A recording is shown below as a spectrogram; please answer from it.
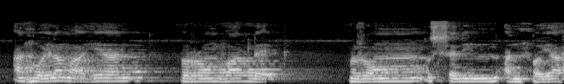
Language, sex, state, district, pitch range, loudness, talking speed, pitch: Mizo, male, Mizoram, Aizawl, 135-150 Hz, -13 LUFS, 125 wpm, 145 Hz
